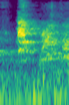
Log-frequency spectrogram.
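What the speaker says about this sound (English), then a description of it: "Sound like my dog's barking." A small puppy dog gives one short, sharp bark, fairly near, in a housing estate in Sunderland, with no one talking.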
